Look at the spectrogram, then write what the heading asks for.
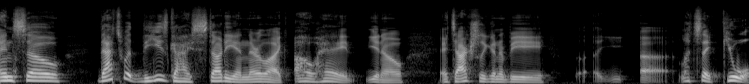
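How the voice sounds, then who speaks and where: An unremarkable speaking voice with lively intonation at a fairly slow pace, in a very clean recording with a silent background. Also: man, fairly high pitch for a man. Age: 20s. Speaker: tax and personal finance expert. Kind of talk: casual chat.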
